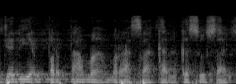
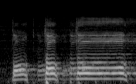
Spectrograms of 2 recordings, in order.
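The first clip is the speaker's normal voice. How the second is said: high, louder spoken knock knock; knocking sound; 13 semitones higher, 5 dB louder, much slower than usual. Retold or imitated. Doctor knocks at the door, voiced as loud tok tok.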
